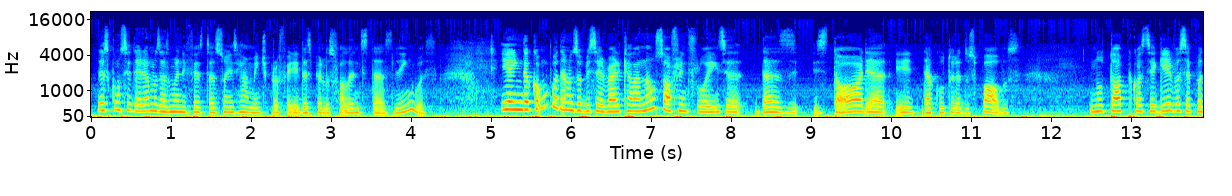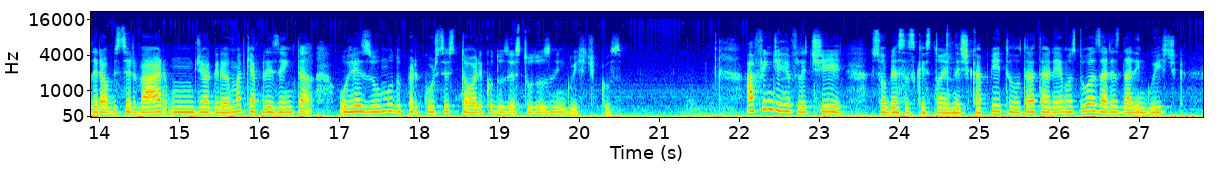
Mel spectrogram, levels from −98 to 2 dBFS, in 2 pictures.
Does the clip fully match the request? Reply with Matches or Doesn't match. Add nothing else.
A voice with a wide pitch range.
Doesn't match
